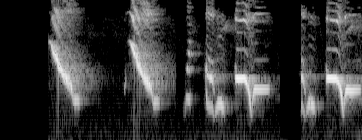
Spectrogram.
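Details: Black-naped oriole giving two harsh, downward-sweeping nasal notes, followed by short, rich whistled phrases with slurred, fluty notes, repeated twice, with a quiet background.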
